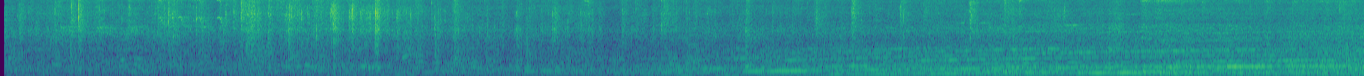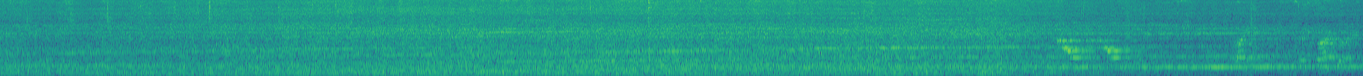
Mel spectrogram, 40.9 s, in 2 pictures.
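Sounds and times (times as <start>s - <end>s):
train wheels rumbling on rail: 0.1s - 40.9s
train whine rising in pitch: 32.6s - 40.2s.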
